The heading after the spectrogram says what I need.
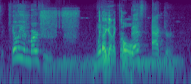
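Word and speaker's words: Cillian: all right all right all right all right kilan Murphy that's how you pronounce it Killian Murphy winning for best actor in your draws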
